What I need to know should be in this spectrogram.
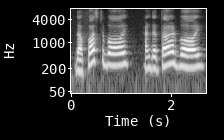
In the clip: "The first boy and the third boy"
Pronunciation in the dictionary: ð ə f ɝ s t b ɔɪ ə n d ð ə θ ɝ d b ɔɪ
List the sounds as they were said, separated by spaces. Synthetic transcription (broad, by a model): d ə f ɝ s t b ɔɪ ə n d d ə t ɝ d b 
